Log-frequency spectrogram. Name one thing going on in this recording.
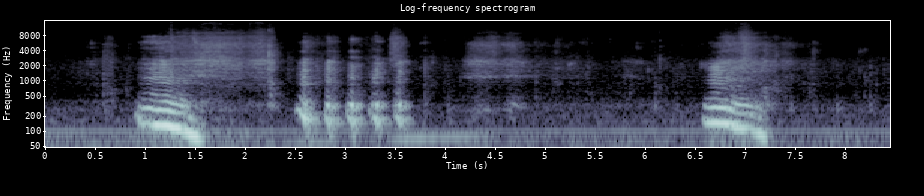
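A man hums approvingly.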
